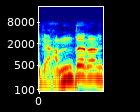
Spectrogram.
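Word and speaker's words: λάμβδα: 그런데 얘 친구가 이렇게 이 람다가 중간에 올 때가 있어요. 모음, 모음 사이에 들어올 때가 있어요. 이 람다가. 그럴 때는 발음을 리을, 리을 발음을 두 번 해주라 이 말이에요. 그러니까 우리가 지금 요 람다를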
